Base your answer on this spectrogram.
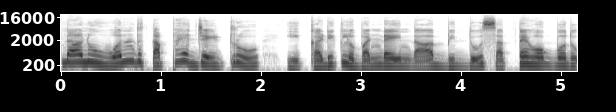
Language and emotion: Kannada, fearful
